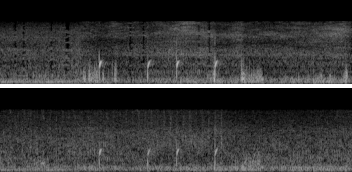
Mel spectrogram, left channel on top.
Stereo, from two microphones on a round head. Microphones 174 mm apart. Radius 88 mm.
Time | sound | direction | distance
1.0 | a pop | 20° left (ahead or behind) | ?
